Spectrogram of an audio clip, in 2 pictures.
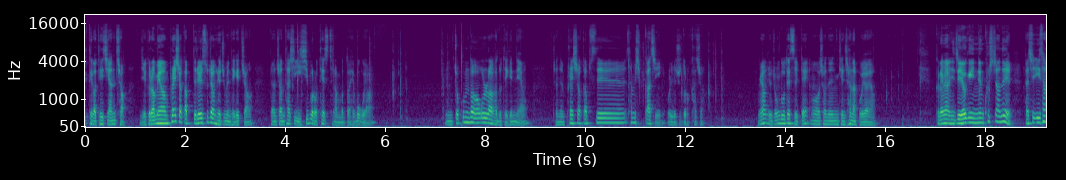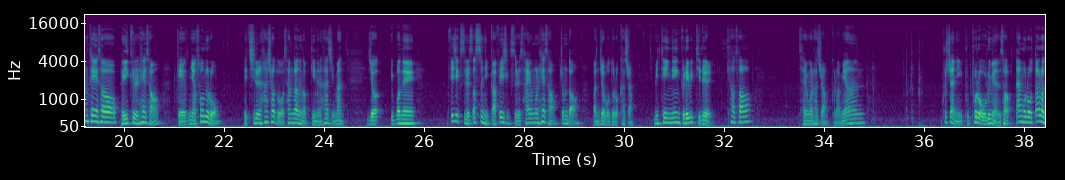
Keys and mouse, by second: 2.0-4.2 drag, 5.7 alt+click, 6.2 space, 7.0 space, 8.2 click, 8.7 click, 9.3 click, 10.0-11.1 drag, 12.0 alt+click, 12.5 space, 13.4 space, 13.8-15.5 drag, 15.7 shift+click, 17.8 ctrl+click, 18.1 shift+click, 21.0 g, 23.3 alt+click, 29.8 click, 30.4 middle click, 30.9 middle click, 31.9 click, 32.6 click, 34.8 space, 35.5 space, 35.9 alt+middle click, 36.8 space, 37.1 space.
